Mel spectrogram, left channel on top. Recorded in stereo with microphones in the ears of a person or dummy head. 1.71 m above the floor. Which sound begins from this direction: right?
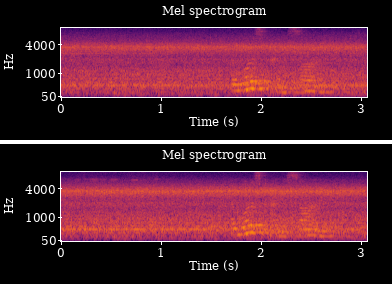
A woman speaking, at 1.7 s.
